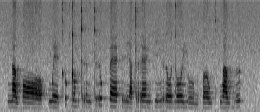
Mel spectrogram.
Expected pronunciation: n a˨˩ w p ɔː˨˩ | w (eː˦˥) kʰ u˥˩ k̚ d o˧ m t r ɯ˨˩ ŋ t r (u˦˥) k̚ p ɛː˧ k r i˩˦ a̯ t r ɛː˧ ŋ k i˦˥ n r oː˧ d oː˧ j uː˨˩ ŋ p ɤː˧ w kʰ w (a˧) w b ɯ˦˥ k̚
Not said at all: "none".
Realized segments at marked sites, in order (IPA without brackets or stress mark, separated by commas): eː˩˦, u˥˩, a˧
